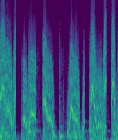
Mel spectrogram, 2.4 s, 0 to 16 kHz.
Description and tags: Recorded in cAVe studio Plzen 2007.
you can support me by sending me some money:
vinyl, turntablism, scratching, rhythm, 100-bpm, record, loopable, scratch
